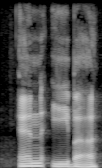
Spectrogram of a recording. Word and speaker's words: Eneba: It's Aniba. It's spelled E-N-E-B-A. So Aniba, .com.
